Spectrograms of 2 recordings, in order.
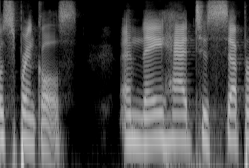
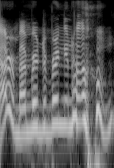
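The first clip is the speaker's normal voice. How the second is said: mock proud voice, much higher; 6 semitones higher than usual. Speaker retelling their dad's reply, imitating dad being proud. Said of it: "he was all proud".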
